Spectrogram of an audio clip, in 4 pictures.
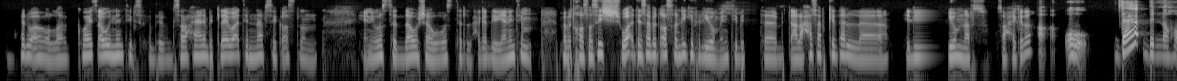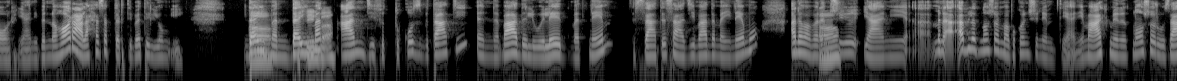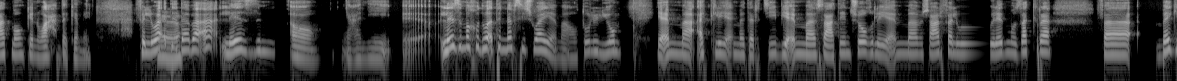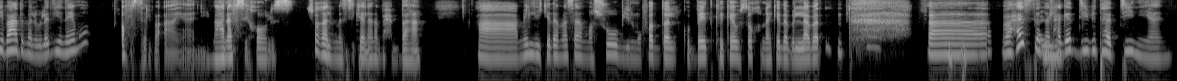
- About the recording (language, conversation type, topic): Arabic, podcast, إزاي بتنظّمي وقتك في البيت لما يبقى عندِك أطفال؟
- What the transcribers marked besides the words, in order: other noise; distorted speech; tapping; unintelligible speech; chuckle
